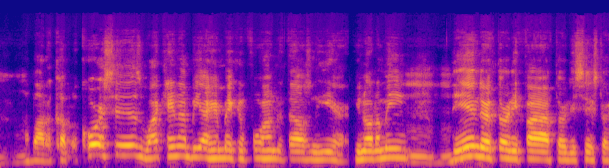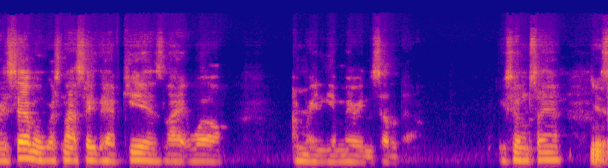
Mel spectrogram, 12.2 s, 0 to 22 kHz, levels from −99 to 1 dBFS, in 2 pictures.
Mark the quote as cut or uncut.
cut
